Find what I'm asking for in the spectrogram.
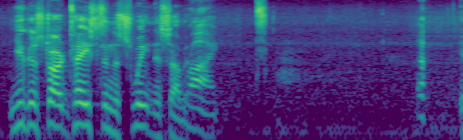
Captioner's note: none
